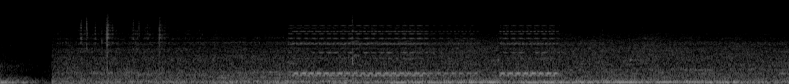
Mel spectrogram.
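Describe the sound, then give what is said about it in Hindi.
A telephone rings in two electronic bursts, a longer one followed by a short one, over a steady low background rumble, with no one speaking; the call is from the police. “जरा आके फोन उठा लो।”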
